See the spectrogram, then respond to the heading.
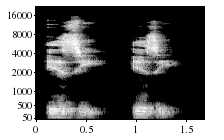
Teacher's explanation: because he is not stressed, the H is silent.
